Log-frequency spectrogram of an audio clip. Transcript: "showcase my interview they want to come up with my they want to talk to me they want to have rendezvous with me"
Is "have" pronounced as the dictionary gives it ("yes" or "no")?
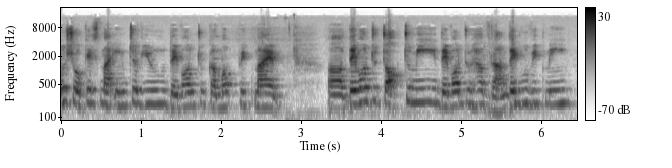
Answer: yes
